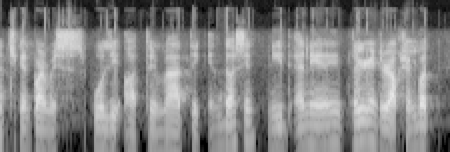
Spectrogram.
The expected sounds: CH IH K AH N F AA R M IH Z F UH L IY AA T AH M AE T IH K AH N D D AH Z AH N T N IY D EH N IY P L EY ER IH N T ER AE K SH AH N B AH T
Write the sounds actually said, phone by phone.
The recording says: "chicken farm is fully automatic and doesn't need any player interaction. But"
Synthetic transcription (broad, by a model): CH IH K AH N P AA R M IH S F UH L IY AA T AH M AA T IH K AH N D D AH S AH N T N IY D EH N IY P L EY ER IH N T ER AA K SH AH N B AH T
